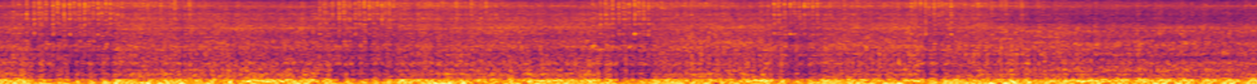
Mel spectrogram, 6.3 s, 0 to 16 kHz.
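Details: 1989 Bentley Mulsanne S, 6.7-litre fuel-injected, idling: loud raspy puffing chuff over an even idle, with exhaust smell; exhaust blow, owner suspects the manifold, not confirmed.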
